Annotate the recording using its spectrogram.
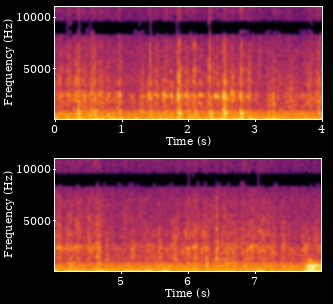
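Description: Wire whisk beating a thin egg and coconut-cream mixture in a plastic bowl: a quick, continuous run of light clicks from the wires striking the bowl, with the swish and slosh of the liquid.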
